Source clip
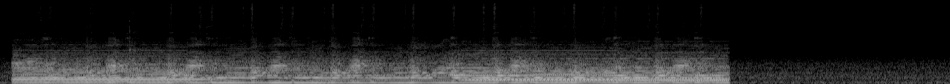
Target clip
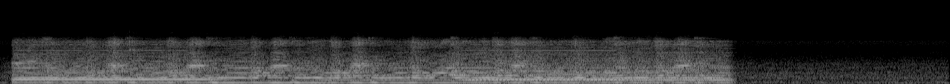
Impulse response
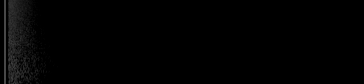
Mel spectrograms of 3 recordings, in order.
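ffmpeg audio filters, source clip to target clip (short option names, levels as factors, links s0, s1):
-filter_complex "[0:a]acrossover=split=1300[s0][s1];[s0]asoftclip=type=tanh:threshold=0.0531[s2];[s2][s1]amix=inputs=2:normalize=0,lowpass=f=2800:t=q:w=9.3,aecho=1:1:35|69:0.531|0.178"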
